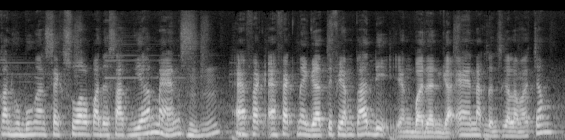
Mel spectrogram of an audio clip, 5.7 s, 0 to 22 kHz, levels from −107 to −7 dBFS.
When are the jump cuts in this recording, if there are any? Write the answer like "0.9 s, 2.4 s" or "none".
none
